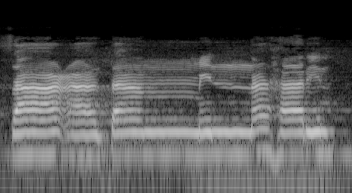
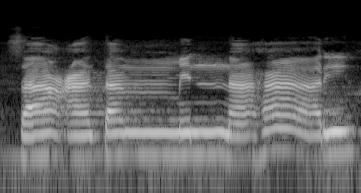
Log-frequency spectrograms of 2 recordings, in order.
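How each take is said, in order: First: The ha vowel is kept short. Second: The ha vowel is drawn out long. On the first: The speaker calls it wrong. "tidak dipanjangkan" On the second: The speaker calls it right. "huruf ha dipanjangkan dua harokat"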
